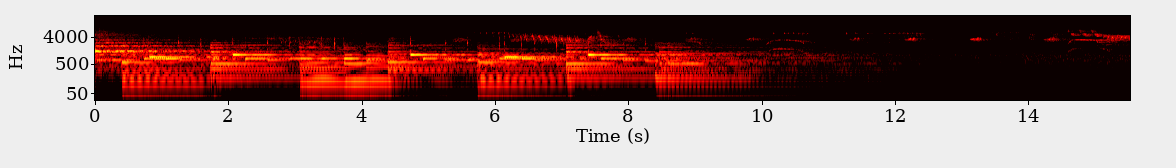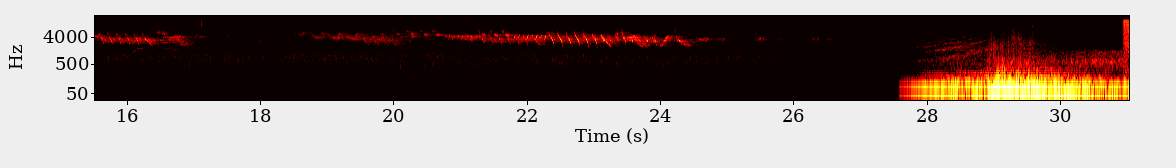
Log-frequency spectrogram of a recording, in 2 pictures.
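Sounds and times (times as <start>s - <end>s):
faint outdoor hiss: 0.0s - 27.6s
birds chirping and trilling: 4.8s - 17.2s, 18.2s - 27.6s.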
